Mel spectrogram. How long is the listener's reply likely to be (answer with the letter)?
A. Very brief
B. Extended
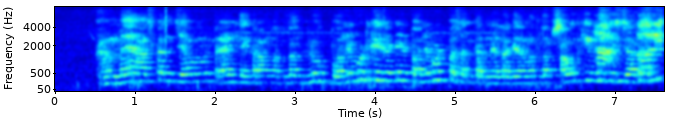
B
